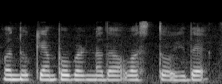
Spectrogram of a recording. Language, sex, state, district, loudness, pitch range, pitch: Kannada, female, Karnataka, Koppal, -15 LUFS, 210-220 Hz, 210 Hz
